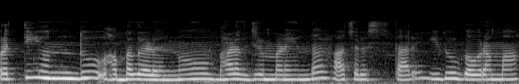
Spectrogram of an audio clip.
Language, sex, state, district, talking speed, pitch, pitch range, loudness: Kannada, female, Karnataka, Raichur, 90 wpm, 235 Hz, 225-265 Hz, -14 LUFS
